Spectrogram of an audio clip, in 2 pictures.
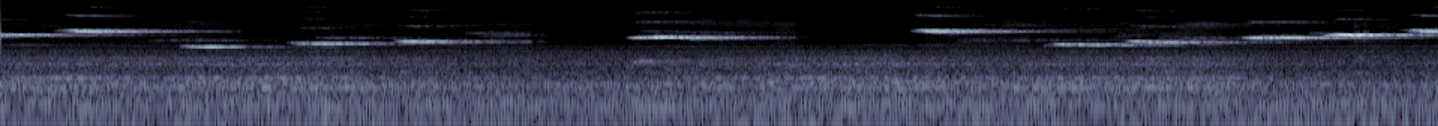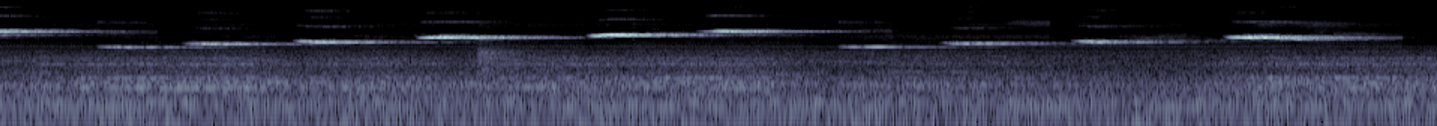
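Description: Copper seedeater (caboclinho, Sporophila bouvreuil) singing its 'dó ré mi' song: short, clear whistled notes stepping up and down in pitch, in phrases of a few notes with short gaps between them.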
